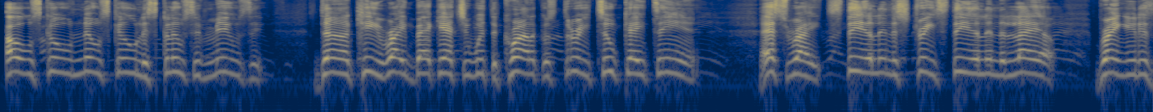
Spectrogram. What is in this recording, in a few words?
Commercial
